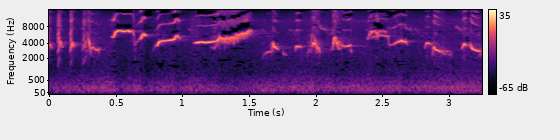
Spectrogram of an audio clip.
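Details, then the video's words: Canary song used as a lure to get young canaries to start singing: rapid varied phrases of high whistled trills, rising and falling sweeps and quick chips, nearly continuous with brief pauses. "Pancingan Kenari Paud Agar Cepat Pecah Suaranya"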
